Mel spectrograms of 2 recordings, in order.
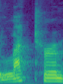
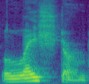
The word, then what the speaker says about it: Leuchtturm: And I'm also a big fan of the ones it sounds like you say lectern, but it's really pronounced Leuchtturm is how you actually pronounce it, those German journals.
